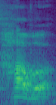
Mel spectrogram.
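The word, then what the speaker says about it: Chava: another name I call I pronounced it as hava hav a H you can probably look at him footnote sometimes it's spelled with a see some Hebrew words like Chanukah actually have a silent seat so you might see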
